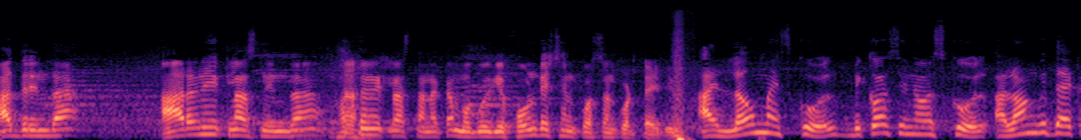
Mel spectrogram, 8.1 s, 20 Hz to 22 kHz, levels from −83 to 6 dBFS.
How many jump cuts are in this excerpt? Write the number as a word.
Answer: one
